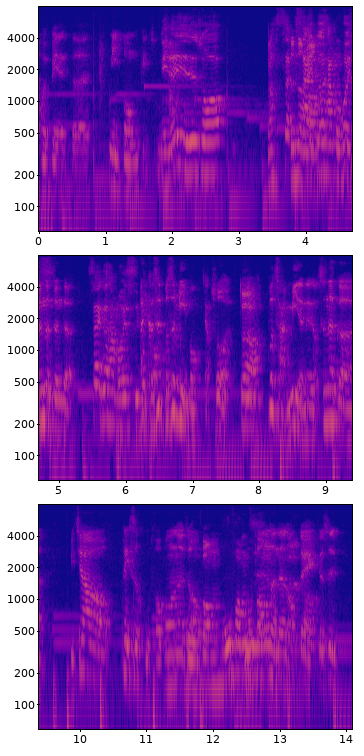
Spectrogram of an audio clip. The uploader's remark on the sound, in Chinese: 最近有些上傳的驚喜更新大部分是我們早期錄製的!!所以在跟最近錄製的節目會有音質上的落差!!!不接受音質差的朋友可以選擇性跳過。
